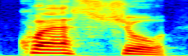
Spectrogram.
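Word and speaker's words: quaestio: Porque castio lembra questionar, porque em latim se pronuncia questio, e em latim questio quer dizer pergunta, quer dizer questão.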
